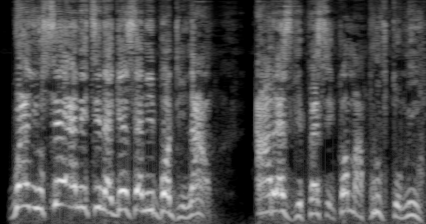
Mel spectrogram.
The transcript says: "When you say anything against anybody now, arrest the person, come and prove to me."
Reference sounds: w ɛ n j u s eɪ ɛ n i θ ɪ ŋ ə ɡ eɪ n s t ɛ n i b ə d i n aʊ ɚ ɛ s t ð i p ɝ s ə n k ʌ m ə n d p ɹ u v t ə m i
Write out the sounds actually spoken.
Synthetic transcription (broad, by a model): w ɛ n j u s eɪ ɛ n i t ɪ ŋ ə ɡ eɪ n s t ɛ n i b ə d i n aʊ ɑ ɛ s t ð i p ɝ s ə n k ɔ m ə p ɹ u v t ə m i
